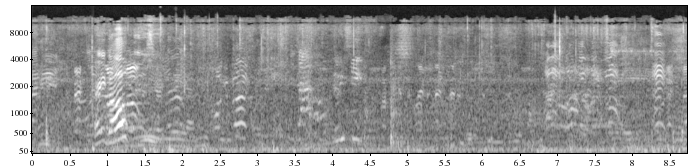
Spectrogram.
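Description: Shouts and calls from players and spectators at an outdoor soccer game, scattered and overlapping, with one loud call about a second in.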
